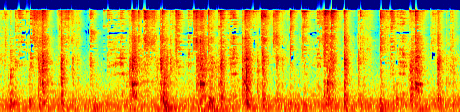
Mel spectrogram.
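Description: Coins and chips clink and clatter against each other in a coin pusher machine.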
